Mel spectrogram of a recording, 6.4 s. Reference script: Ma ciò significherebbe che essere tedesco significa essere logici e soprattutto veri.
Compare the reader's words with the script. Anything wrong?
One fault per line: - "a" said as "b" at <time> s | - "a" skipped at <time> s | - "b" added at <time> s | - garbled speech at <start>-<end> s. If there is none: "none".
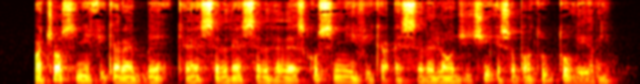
- "essere" added at 2.3 s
